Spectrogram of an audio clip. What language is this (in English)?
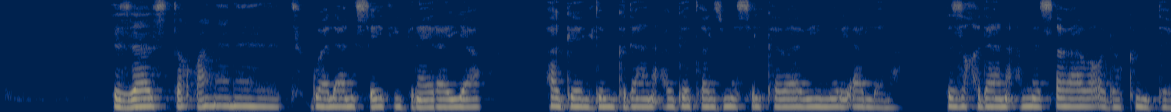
Tigrinya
